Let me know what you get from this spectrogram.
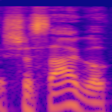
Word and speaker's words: Chisago: Well, thanks for having me, and thank you for pronouncing Chisago correctly.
